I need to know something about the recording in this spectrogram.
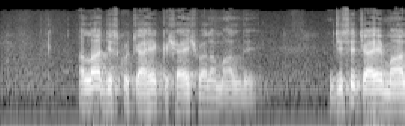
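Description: An elderly man speaks calmly and earnestly, close to a microphone.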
